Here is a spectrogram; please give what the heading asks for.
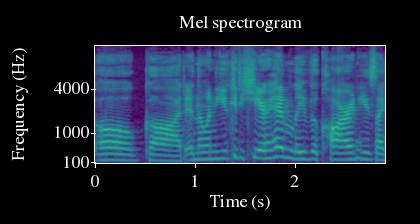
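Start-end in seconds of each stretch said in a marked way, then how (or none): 0.0-0.9 put-on stunned, dazed voice, lower pitched. Retelling a cop on the radio after a crash: imitating a stunned cop. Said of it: "he just sounded like he was just, like, stun locked".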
